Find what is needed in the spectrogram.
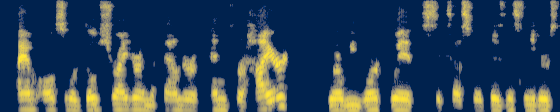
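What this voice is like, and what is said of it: Bronx accent. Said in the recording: “his fabulous Bronx accent”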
